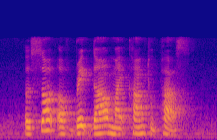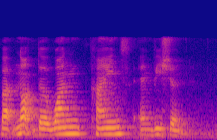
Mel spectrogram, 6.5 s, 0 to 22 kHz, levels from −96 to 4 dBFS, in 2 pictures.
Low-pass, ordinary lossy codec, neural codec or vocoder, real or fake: 7.2 kHz; none; none; real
